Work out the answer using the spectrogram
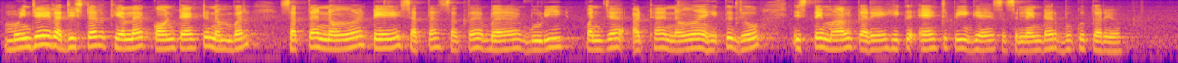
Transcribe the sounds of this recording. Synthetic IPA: mʊ̃ɦɪ̃ɲd͡ʑeɾɐd͡ʑɪsʈəɾt̪ʰijəlkɔːɳʈɛːk̚ʈnɐ̃mbəɾ | sɐt̪ə̆nɐʋəʈesɐt̪ə̆sɐt̪ɓɐɓʊɽi | pɐ̃ɲd͡ʑə̆ɐʈʰə̆nɐʋəɦɪkd͡ʑoː | ɪst̪eːmaːlkɐɾeɦɪkʔeːt͡ɕpiɡɛːssɪlẽːɳɖəɾbʊkːɐɾijoː

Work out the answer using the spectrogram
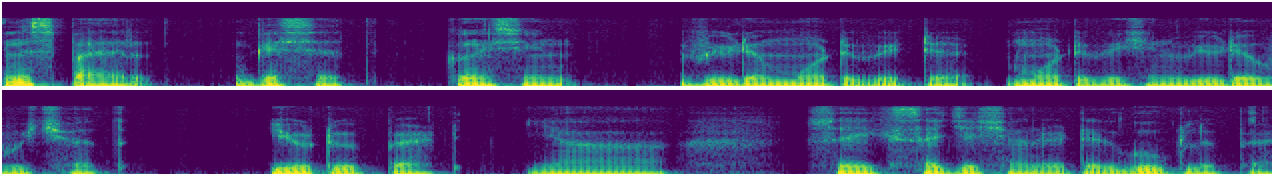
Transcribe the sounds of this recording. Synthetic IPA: inspa̰jə̰ɾ | ɡəsət̪ | kə̃sin | ʋiɽijomoʈḭʋḛʈḛɖmoʈiʋeɕənʋiɽijoʋut͡ʃʰət̪ | juʈjuːb̚pʲɛʈ | jã | səeksɐd͡ʑeɕənleʈḛd̪ɡuɡəlpɛʈ̚

